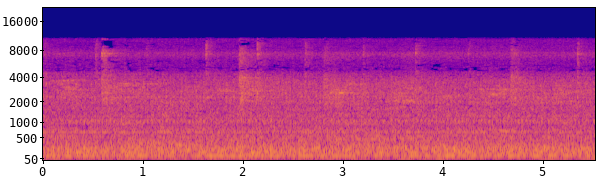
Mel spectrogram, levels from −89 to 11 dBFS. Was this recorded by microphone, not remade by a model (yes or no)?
yes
